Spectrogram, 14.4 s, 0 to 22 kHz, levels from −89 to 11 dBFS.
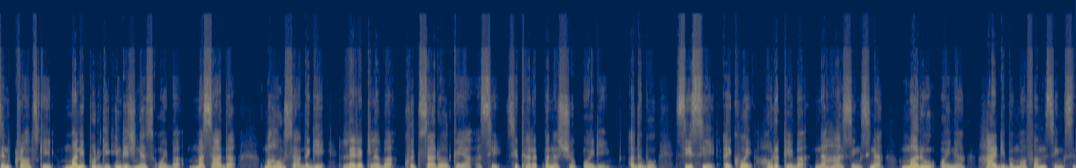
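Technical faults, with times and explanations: Throughout, Opus voice compression: speech sounds hoarse and slightly robotic, with coarse, smeared highs rather than a band cut, fitting hybrid coding near 16 kbps.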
